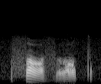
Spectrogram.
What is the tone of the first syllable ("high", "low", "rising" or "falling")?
falling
